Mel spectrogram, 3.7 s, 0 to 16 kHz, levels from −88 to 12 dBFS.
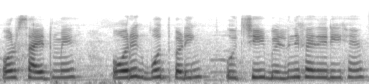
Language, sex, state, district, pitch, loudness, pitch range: Hindi, female, Bihar, Saran, 305 Hz, -18 LUFS, 285-315 Hz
